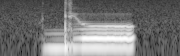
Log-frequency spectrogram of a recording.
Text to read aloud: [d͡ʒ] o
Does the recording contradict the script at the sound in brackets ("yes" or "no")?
yes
